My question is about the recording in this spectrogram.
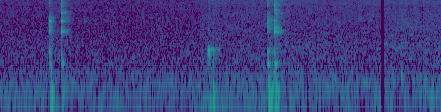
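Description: Near silence: room tone with a few very faint clicks, a pair about half a second in and more near the three-second mark.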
